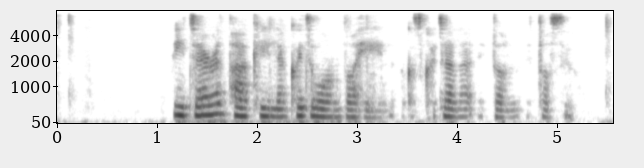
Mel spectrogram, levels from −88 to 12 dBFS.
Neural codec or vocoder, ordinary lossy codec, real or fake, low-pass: vocoder, 44.1 kHz, 80 mel bands, Vocos; AAC, 48 kbps; fake; 7.2 kHz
